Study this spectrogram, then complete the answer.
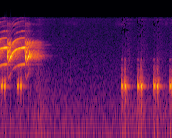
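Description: A short electronic chirp is followed by silence, then a run of four sharp beeps in a regular rhythm, clear and close, from a touch-screen smart home security system being armed.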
